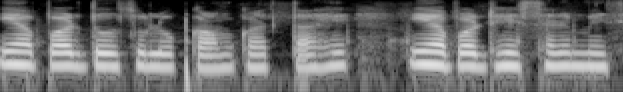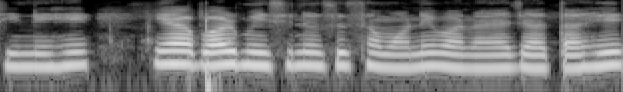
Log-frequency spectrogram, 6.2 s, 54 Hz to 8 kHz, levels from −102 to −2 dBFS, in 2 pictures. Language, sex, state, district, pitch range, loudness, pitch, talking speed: Hindi, female, Bihar, Darbhanga, 210-235 Hz, -24 LUFS, 225 Hz, 210 wpm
